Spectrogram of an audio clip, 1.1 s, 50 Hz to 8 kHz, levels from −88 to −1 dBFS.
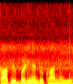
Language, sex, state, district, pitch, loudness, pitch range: Hindi, male, Bihar, Darbhanga, 110 Hz, -19 LUFS, 105-125 Hz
